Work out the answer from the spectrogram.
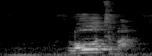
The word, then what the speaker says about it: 로드발: 로드발이고 또 가르나임인데 인데 히브리어에서 로드발은 아무것도 아니라는 뜻과 발음이 같습니다. 로트바 아무것도 아니다. 그리고 가르나임은 한쌍의 뿔과 같은 발음이 히브리어 가르나임이라고 할 때 그것은 한쌍의 뿔이라는 단어와 같은 발음이에요. 로드발은 아무것도 아니다.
